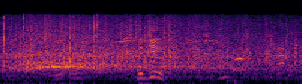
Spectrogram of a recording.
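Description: Audience applauding, loudest in the first two seconds and tapering off toward the end, with a few voices calling out over it.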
